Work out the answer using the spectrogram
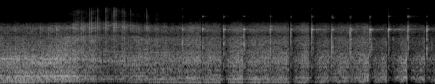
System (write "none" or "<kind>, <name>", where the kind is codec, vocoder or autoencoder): none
